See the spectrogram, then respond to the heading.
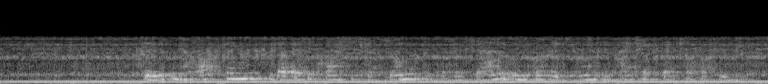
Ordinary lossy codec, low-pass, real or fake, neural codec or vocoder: none; 3.6 kHz; fake; codec, 16 kHz, 8 kbps, FreqCodec, smaller model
